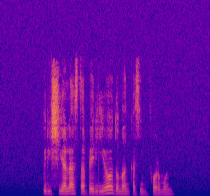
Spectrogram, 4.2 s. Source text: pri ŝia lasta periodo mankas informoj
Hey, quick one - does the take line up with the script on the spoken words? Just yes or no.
yes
